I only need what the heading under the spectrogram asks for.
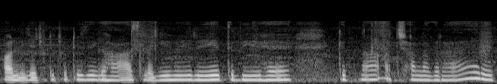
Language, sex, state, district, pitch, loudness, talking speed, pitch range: Hindi, female, Haryana, Jhajjar, 210 Hz, -16 LUFS, 195 wpm, 200-220 Hz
